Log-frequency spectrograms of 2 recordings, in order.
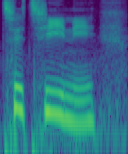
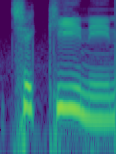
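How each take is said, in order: First: The name is pronounced a non-Italian way. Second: The name is pronounced the native Italian way. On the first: The speaker calls it wrong. "not Cecchini" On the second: The speaker calls it right. "and is uh, Cecchini"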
